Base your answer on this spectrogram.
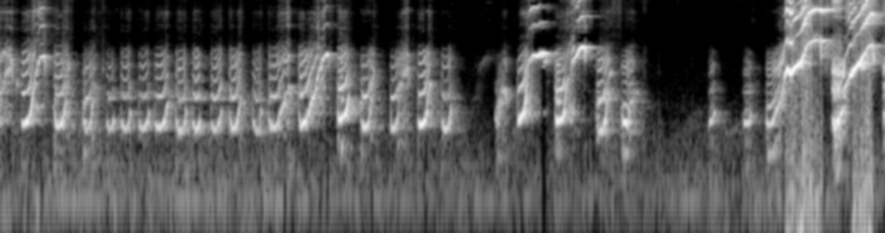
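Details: Guinea pig wheeking loudly during its first bath in water: rapid series of short rising squeaks repeated about every half second, then pauses and a louder burst of high shrill wheeks at the end.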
